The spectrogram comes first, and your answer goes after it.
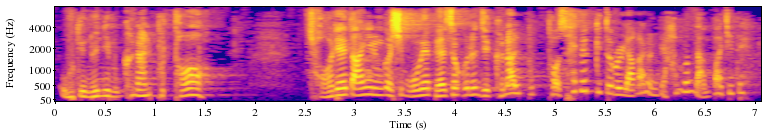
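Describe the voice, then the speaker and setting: A middle-aged man preaching as a pastor, telling a family story in a lively sermon that swings from hushed to loud. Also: sits high, fairly quick. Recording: long hall reverb, faint music behind.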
